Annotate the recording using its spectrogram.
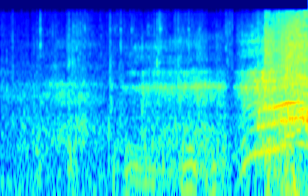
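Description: A zombie growls and groans close by.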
